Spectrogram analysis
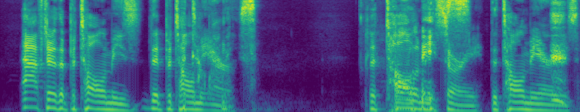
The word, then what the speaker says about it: Ptolemy: The Ptolemy, the Ptolemy's. The P is silent.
